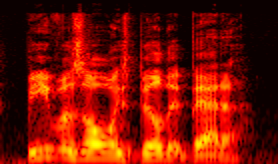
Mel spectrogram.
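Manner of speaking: Boston accent, said loud. Asked to repeat a phrase with a Boston accent, speaker says it in Boston accent. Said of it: "now say it with a Boston accent".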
